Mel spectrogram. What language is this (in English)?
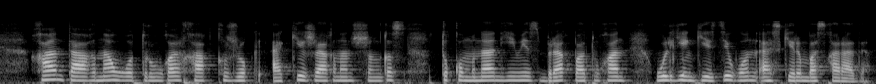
Kazakh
